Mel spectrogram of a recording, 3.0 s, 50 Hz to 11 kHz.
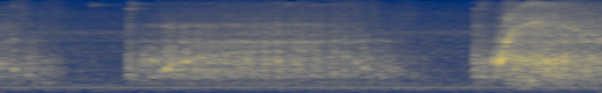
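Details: Losi SCT RC truck after new motor install, on a 2S 5200 mAh 35C battery: two short bursts of high whirring as the motor spins up forward over a faint hum, running normally.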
